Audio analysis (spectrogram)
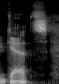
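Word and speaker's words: Gaetz: matt getz i think i don't know how to say his last name but i'm gonna say gets g-a-e-t-z and it's his mug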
